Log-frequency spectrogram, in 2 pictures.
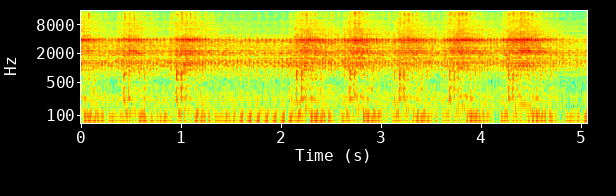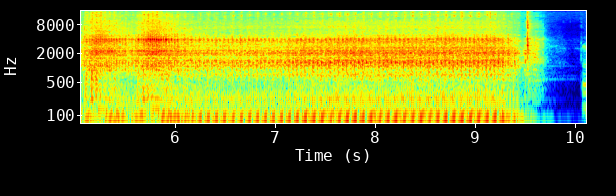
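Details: TT 250 motorcycle, 166FMM single-cylinder engine rebuilt after crash damage, no oil reaching the cylinder head: sharp, fairly even tick about four times a second over a busy idle; top-end knocking, cause unconfirmed.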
